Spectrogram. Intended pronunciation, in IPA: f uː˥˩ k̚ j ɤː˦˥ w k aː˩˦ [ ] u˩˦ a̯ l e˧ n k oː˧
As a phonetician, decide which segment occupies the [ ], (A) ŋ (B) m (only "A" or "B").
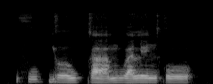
B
